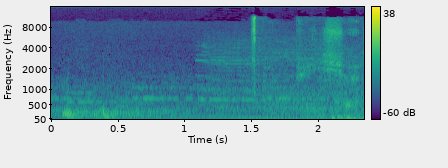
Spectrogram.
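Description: Tense game-show question background music: a low held drone with two low pulses near the start.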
